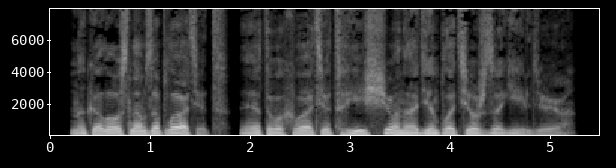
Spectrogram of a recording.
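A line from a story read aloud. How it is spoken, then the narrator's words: Muttered. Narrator (Russian): пробормотал Алекс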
